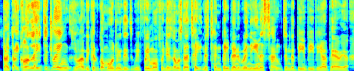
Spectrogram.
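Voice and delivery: high-pitched, frantic mock pleading; mock panicked insistence. Husband insisting wife keep the free drinks, high mock panic. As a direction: pitch it up and argue desperately.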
